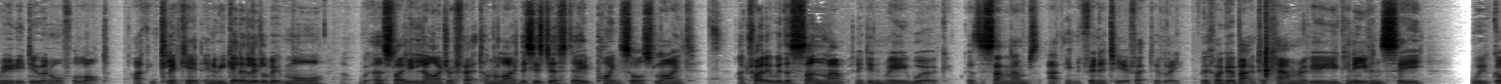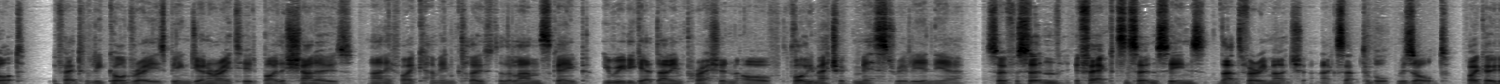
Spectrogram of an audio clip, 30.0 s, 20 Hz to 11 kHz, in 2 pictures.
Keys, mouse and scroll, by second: 1.2 click, 7.1 click, 11.9 middle click, 12.6 KP_0, 18.5-19.0 scroll up 1, 24.8 KP_0, 29.6 click.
